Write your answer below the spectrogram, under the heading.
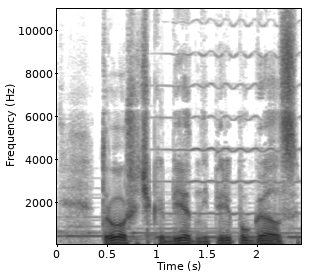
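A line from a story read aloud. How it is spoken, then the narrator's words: Soothing murmur. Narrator (Russian): приговаривает Генка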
